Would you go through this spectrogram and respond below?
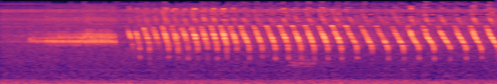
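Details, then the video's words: Canary song for training and coaching: a held buzzy note opens into a fast, regular trill of bright clipped notes, about seven each second, over light hiss. "DO THIS and your BELGIAN CANARY will SING A LOT!"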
